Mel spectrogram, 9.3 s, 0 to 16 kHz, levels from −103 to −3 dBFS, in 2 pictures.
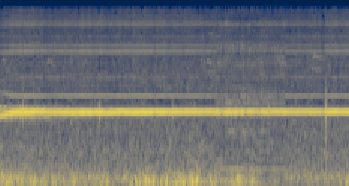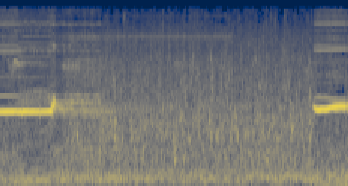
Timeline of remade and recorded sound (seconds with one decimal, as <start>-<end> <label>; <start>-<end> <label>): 0.0-2.9 recorded; 2.9-3.8 remade; 3.8-4.9 recorded; 4.9-6.0 remade; 6.0-9.3 recorded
